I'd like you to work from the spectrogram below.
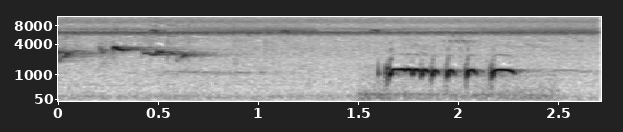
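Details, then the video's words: Wild zebra dove calling, used to lure doves for trapping: one rapid, bubbling coo phrase of clipped notes after another bird's high descending calls, with a persistent high insect hum. "Suara pikat perkutut lokal alam liar sekali bunyi bikin gacor"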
